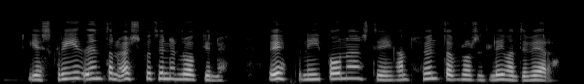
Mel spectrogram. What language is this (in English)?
Icelandic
